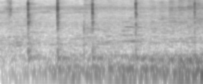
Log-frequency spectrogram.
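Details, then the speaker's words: Divine room heater under repair, fan not balanced and fitted slightly too low, needing to be raised and tightened: sharp regular "cut cut" ticks about three per second over a low motor hum as the fan spins up; fan blade ticking from misalignment. "तो दोस्तों आपको दिखा दूं मैं, आपको cut cut की आवाज़ सुनाई दे रही होगी।"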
